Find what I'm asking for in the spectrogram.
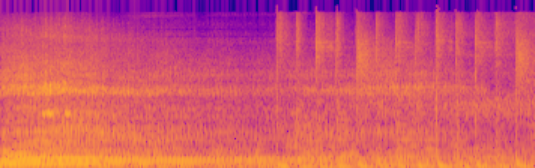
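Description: A loud car engine hums with a rising, revving pitch, then continues under a steady series of sharp rhythmic bursts, with no voices.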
